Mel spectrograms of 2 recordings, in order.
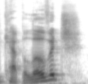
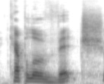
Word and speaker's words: Kapilovich: I wasn't sure if it was Kapilovich or if it was Kapilovic. Yeah, So there was one. you got it. Yeah, but Well Kapilovich, done. for everybody's watching, if you're wanting to know how to pronounce Kapilovich and Associates, that's how you do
